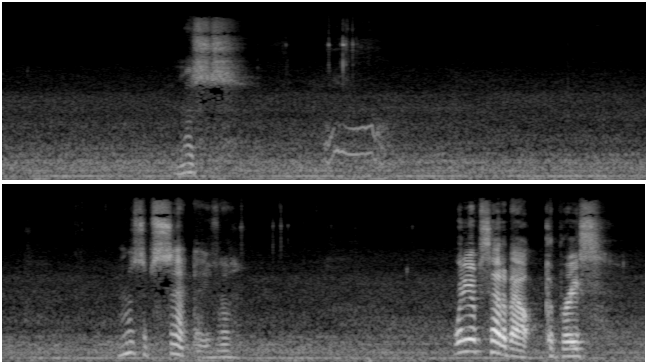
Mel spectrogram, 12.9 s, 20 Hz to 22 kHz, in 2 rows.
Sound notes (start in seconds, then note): 3.7 growls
